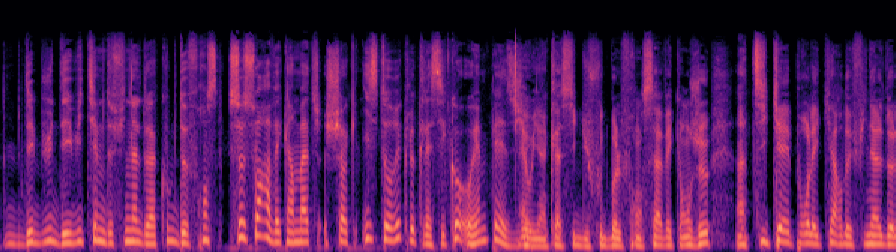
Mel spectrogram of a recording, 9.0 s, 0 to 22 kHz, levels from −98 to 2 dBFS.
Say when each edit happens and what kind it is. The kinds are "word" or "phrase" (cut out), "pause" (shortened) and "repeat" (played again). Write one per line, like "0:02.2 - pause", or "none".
0:02.2 - pause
